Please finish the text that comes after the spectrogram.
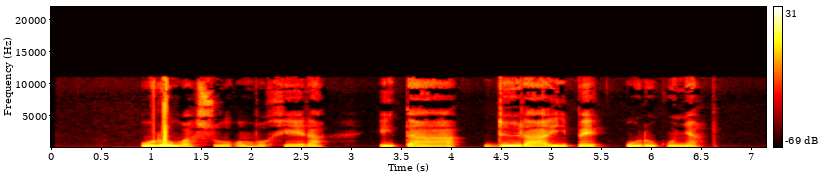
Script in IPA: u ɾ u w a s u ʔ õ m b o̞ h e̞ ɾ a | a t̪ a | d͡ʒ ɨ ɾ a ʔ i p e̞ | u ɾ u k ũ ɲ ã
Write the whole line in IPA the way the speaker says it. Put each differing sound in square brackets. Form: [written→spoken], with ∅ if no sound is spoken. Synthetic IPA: u ɾ u w a s u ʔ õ m b o̞ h e̞ ɾ a | [a→i] t̪ a | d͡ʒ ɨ ɾ a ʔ i p e̞ | u ɾ u k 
